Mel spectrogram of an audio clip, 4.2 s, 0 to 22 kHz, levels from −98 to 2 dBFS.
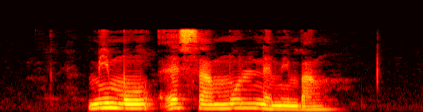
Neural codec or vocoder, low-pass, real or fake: none; 7.2 kHz; real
